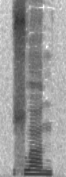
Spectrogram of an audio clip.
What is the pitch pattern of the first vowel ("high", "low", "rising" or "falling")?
falling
